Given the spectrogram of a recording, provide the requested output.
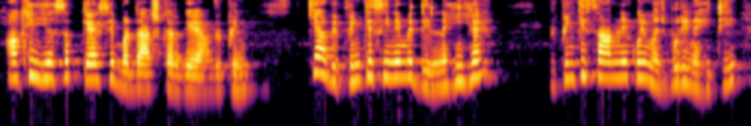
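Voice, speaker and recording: A woman's voice: mid-range voice, a little mellow, muffled recording. A woman reading a scripted family moral story as its narrator.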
